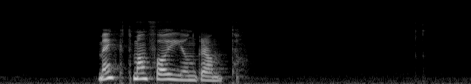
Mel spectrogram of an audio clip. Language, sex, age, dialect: Faroese, female, 15-35, Norðurstreymoy/Eysturoy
